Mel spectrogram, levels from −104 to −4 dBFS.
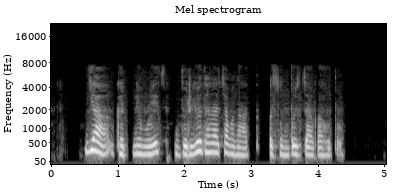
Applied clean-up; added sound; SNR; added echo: none; none; none; none.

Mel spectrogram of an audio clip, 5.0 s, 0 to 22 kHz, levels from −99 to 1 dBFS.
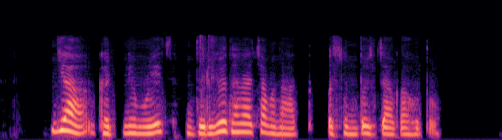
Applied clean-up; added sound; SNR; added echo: neural separator model SepFormer DNS4.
